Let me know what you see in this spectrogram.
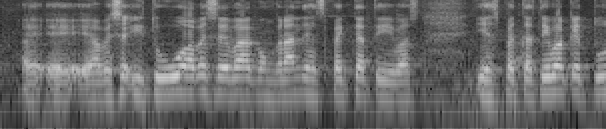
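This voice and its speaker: A man speaks in a high, monotone, flat voice. Noticeable background noise runs underneath. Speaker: lawyer and media commentator. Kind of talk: interview. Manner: halting.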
